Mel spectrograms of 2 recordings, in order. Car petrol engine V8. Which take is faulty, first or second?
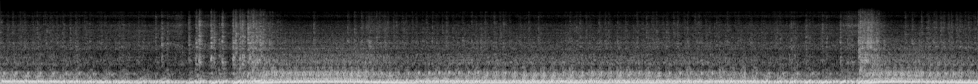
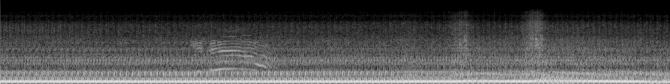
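second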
